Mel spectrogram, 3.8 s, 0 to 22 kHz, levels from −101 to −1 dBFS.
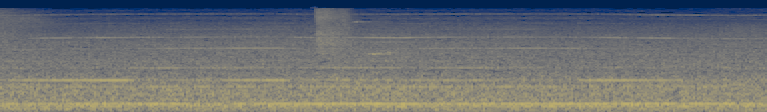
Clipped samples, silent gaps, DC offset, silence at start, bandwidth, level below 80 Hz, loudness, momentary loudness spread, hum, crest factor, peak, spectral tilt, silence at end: under 0.1%; none; under 0.1%; 0 s; 16 kHz; -46 dBFS; -28 LUFS; 2 LU; none; 12 dB; -14 dBFS; -5 dB/octave; 0 s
